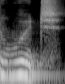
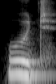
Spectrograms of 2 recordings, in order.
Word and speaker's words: would: but no nothing could would would is the same pronunciation as wood madera it's the same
